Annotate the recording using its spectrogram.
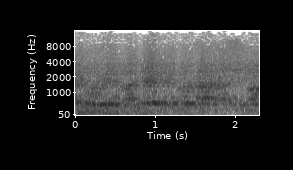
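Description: A group of male voices chanting together in unison, holding a long note.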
